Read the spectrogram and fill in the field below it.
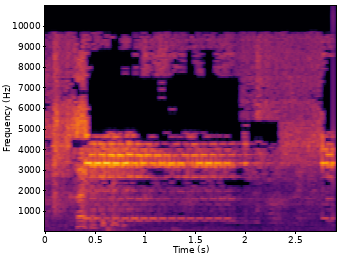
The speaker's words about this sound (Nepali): Phone phone phone आयो, तिम्रो हातमा फोन आयो।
